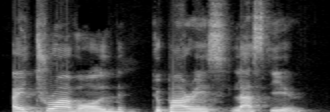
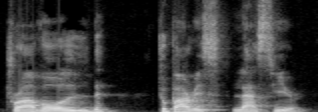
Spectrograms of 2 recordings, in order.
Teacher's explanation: pronuncio con una D porque esto es una consonante que suena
